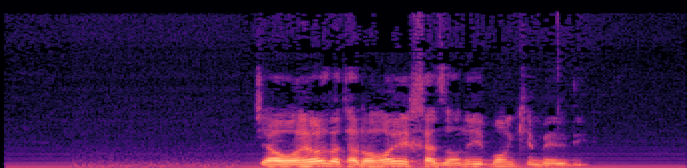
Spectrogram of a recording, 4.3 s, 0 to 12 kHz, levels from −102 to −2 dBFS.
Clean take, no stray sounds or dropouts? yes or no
yes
